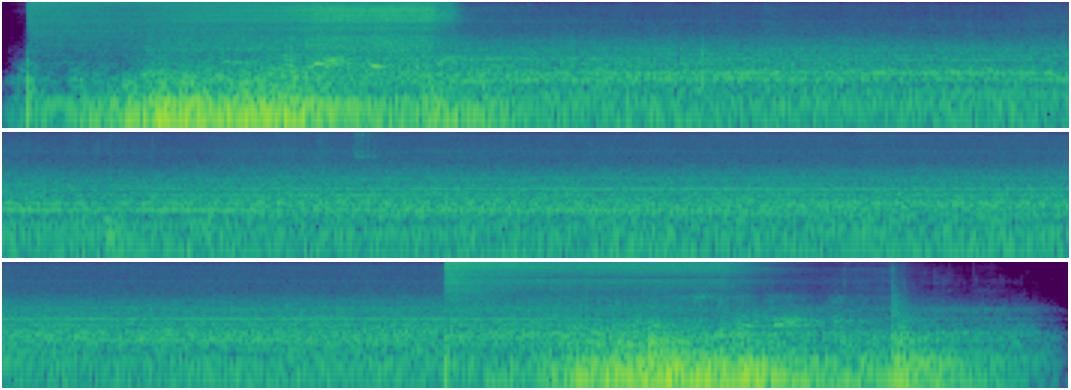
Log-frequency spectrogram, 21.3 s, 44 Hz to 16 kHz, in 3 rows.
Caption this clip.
0010 Metro door open close
Metro doors open close. Information doors open close in Korean
20120112
seoul, door, field-recording, metro, korean, korea, voice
